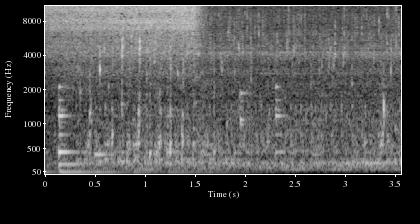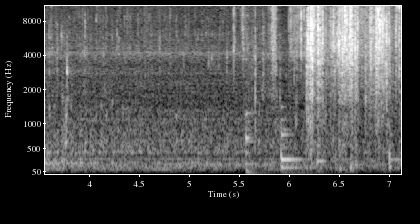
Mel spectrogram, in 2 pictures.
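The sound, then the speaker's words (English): Water pours steadily into a hydroponic growing system to top up the water level for the plant roots, a continuous splashing gurgle that rises into brighter, louder splashes near the end. No one speaks. “Also, I need to fill up the water level for the roots.”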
